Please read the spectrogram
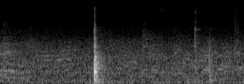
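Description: A single cleaver chop through grilled pork rib onto a thick round wooden chopping board: one sharp, loud whack about a second in.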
